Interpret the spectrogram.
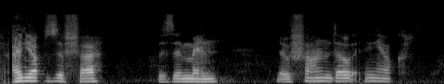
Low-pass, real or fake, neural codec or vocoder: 10.8 kHz; fake; codec, 16 kHz in and 24 kHz out, 0.6 kbps, FocalCodec, streaming, 4096 codes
